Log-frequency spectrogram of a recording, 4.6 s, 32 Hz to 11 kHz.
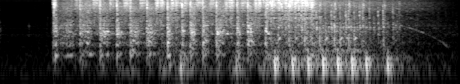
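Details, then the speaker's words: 2007 Volvo XC90 D5 diesel, cranks but wouldn't start; HP pump replaced, fuel pressure checked, No.5 injector failed leak-off test, its top O-ring replaced. Now starter cranks with a few firing pulses for about three seconds, then dies; fires but won't keep running. "all right all right all i've got a good news that um engine is firing i wouldn't continue but it's firing"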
